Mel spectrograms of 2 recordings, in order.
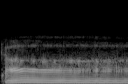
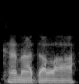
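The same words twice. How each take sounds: First: It is said slowly and drawn out. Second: It is said at normal speed.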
